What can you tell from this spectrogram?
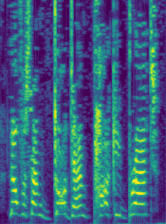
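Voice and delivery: high, loud contemptuous shout; angry shout. A narrator's reading. DCI refuses to stop for the girl, high loud angry shout. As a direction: spit out the contempt. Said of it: "Emily shouted".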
